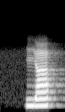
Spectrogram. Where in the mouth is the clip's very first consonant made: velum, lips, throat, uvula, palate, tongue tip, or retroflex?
palate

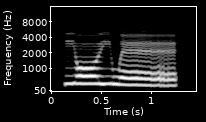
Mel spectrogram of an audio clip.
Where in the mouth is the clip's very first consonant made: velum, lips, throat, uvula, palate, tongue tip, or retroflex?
palate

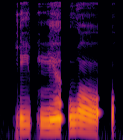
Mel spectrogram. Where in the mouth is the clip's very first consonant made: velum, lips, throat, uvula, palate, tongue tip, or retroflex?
tongue tip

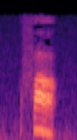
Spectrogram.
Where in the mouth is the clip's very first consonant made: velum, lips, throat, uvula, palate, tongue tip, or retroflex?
lips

